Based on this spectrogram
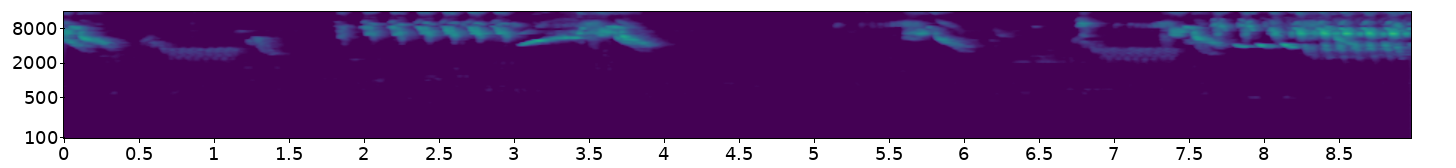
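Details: Blue-black grassquit in a dispute, singing separate bursts of high, rapid, buzzy notes with rising slurs, broken by silent gaps, and a long dense chatter toward the end.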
